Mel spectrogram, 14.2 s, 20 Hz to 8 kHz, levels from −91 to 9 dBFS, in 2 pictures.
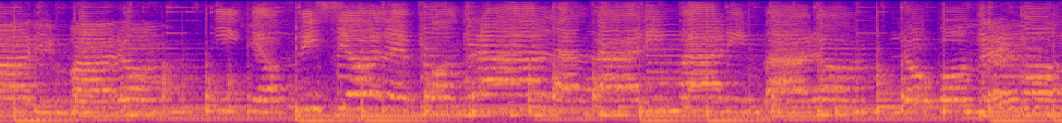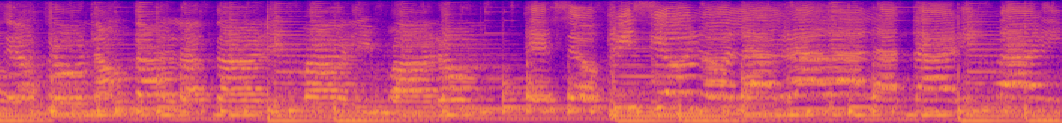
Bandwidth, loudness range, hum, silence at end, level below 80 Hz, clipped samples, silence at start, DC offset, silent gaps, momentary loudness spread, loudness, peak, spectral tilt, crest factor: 8 kHz; 1 LU; none; 0 s; -32 dBFS; under 0.1%; 0 s; 0.4%; none; 3 LU; -16 LUFS; 0 dBFS; -4 dB/octave; 14 dB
